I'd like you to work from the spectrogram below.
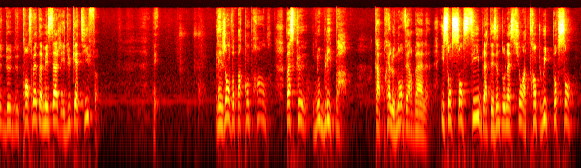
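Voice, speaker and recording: A man leads a public speaking lesson in a high, mellow voice. He teaches emphatically, putting on little scenes and firing rhetorical questions at his listeners. He chuckles now and then as he explains. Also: normal speed. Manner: emphatic, lively delivery with acted-out examples and rhetorical questions.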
